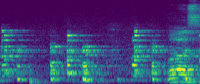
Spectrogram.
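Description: Stage keyboard on an organ sound playing a quick ballpark-style organ riff: a run of short, separate notes.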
